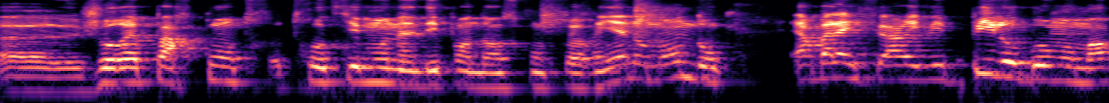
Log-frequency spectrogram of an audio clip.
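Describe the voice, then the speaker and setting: In an animated tone, a man with a high pitch speaks at a moderate pace with lively intonation. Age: 20s. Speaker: network marketing presenter. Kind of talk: live webinar presentation.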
